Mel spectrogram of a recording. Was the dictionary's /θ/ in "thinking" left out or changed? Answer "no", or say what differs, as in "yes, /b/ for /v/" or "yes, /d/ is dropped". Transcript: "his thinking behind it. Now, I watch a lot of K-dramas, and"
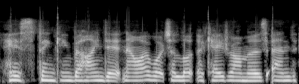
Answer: no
